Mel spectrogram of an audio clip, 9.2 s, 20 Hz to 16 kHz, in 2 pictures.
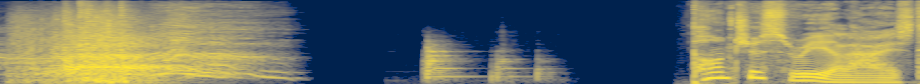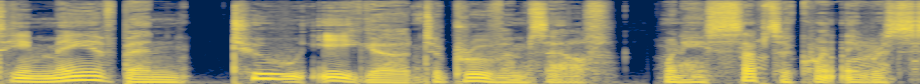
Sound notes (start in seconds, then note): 0.1 soldiers grunting; 0.6 people gasping; 2.2 wood clattering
